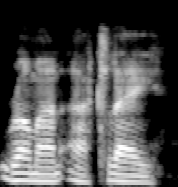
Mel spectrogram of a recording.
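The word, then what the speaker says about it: roman à clef: So look, it reminded me of the French phrase Roman à clé, but I mean it was borrowed into English. Now you could, I think it's spelled Romain rather than Roman. But Roman à clé, and the clay is key.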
